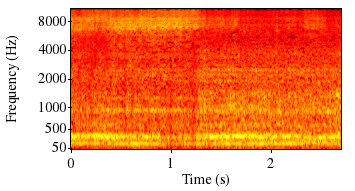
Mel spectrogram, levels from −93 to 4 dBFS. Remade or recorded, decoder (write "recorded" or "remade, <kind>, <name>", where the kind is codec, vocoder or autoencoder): remade, vocoder, WaveNeXt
